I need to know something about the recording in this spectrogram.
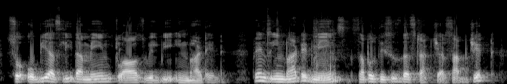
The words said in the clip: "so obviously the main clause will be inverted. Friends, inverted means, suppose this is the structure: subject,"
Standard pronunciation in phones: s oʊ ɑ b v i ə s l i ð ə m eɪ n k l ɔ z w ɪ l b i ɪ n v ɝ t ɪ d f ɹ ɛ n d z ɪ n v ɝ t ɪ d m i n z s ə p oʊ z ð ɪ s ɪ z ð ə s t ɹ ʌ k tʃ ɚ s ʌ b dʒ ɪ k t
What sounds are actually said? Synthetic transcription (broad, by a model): s oʊ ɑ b i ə s l i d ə m eɪ n k l ɔ z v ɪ l b i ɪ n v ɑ t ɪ d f ɹ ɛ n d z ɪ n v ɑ t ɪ d m i n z s ə p oʊ z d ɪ s ɪ z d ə s t ɹ ʌ k tʃ ɚ s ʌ b dʒ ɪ k t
